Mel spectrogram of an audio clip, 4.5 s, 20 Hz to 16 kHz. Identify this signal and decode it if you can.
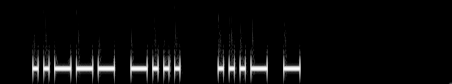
Morse code, heard as a keyed tone, about 22 wpm, 700 Hz. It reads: 2B VT
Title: Field Day Exchanges Encore - 22wpm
